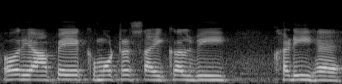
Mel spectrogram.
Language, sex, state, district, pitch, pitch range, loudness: Hindi, female, Haryana, Rohtak, 215 Hz, 205-220 Hz, -19 LUFS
